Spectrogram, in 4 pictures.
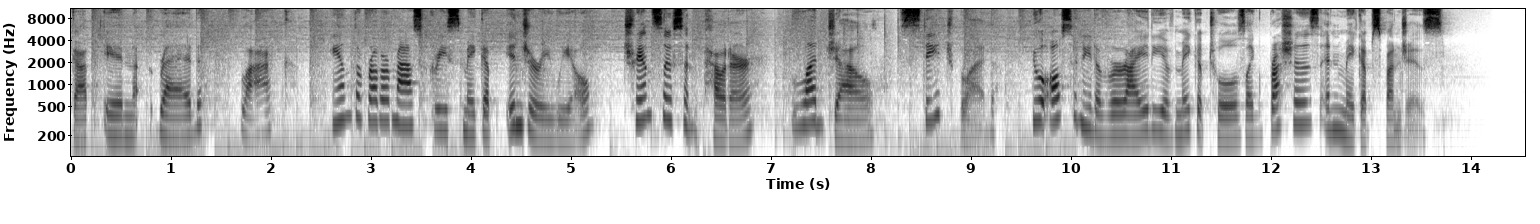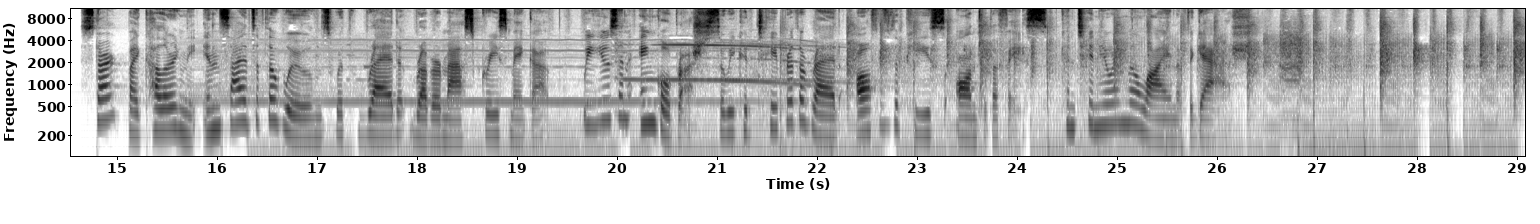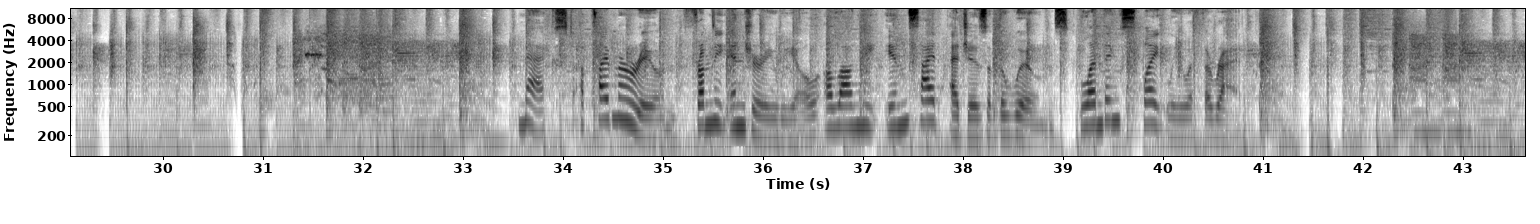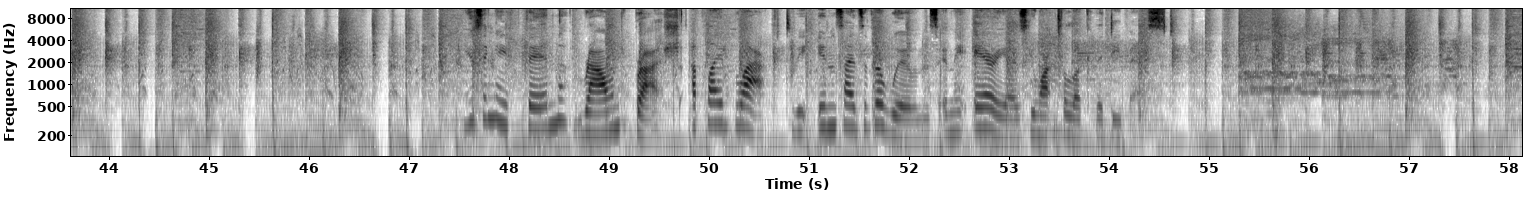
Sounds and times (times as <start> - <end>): Music: 0.0 - 11.4, 14.4 - 58.1
Speech: 0.0 - 13.8, 14.7 - 26.4, 33.6 - 41.0, 47.6 - 54.6.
